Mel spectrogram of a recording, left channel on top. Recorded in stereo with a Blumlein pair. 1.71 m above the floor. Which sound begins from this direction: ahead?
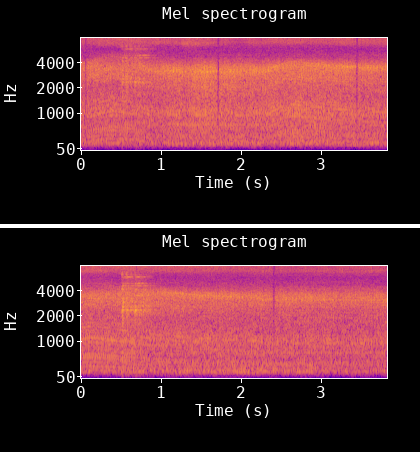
Cutlery clinking, at 0.5 s.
